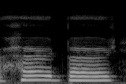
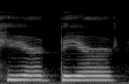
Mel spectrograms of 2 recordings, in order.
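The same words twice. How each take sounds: First: "bird" for "beard", rhyming with "heard"; alternative rhyme pronunciation. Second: "heard" said as "heerd", rhyming with "beard"; archaic rhyme pronunciation. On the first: Teacher guessing at Shakespeare's accent, "beard" said like "bird". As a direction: say both "heard" and "bird" with the same er vowel. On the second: Teacher guessing at Shakespeare's accent, "heard" said like "heerd". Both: Shown as a demonstration. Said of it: "It could have been said".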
